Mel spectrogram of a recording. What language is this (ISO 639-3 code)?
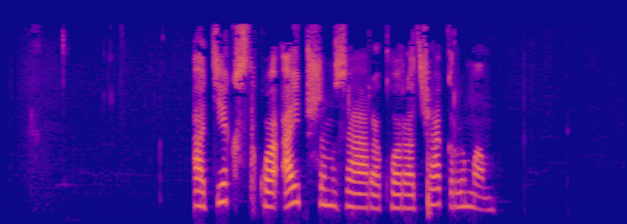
abk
